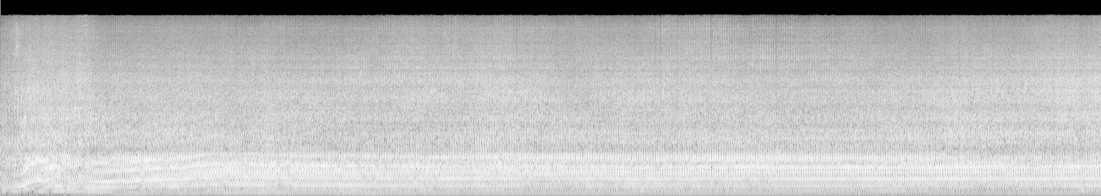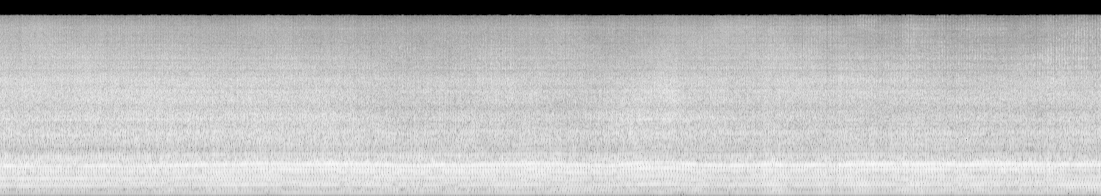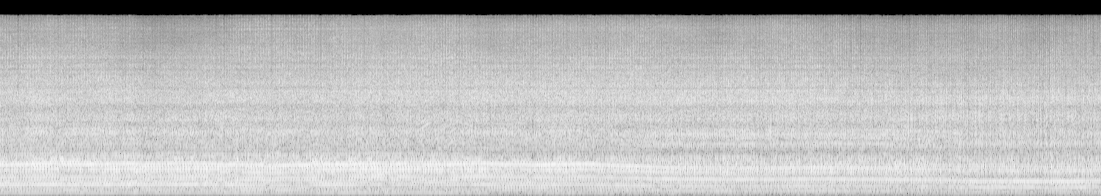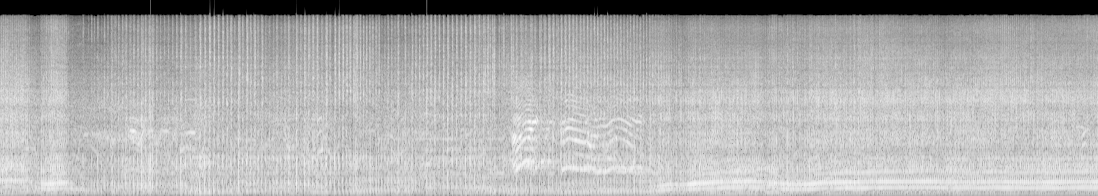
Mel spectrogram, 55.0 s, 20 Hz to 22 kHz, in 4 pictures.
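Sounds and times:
dragster engine revving high: 0.0 - 55.0.

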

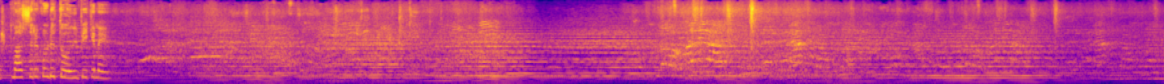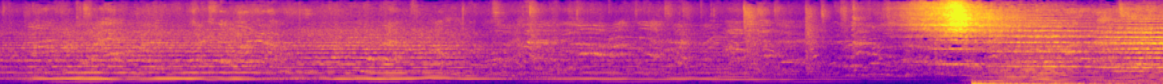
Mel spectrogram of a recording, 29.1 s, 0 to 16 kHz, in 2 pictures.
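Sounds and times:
children's voices chattering: 0.0 - 29.0
film music with sustained notes: 0.0 - 29.0.

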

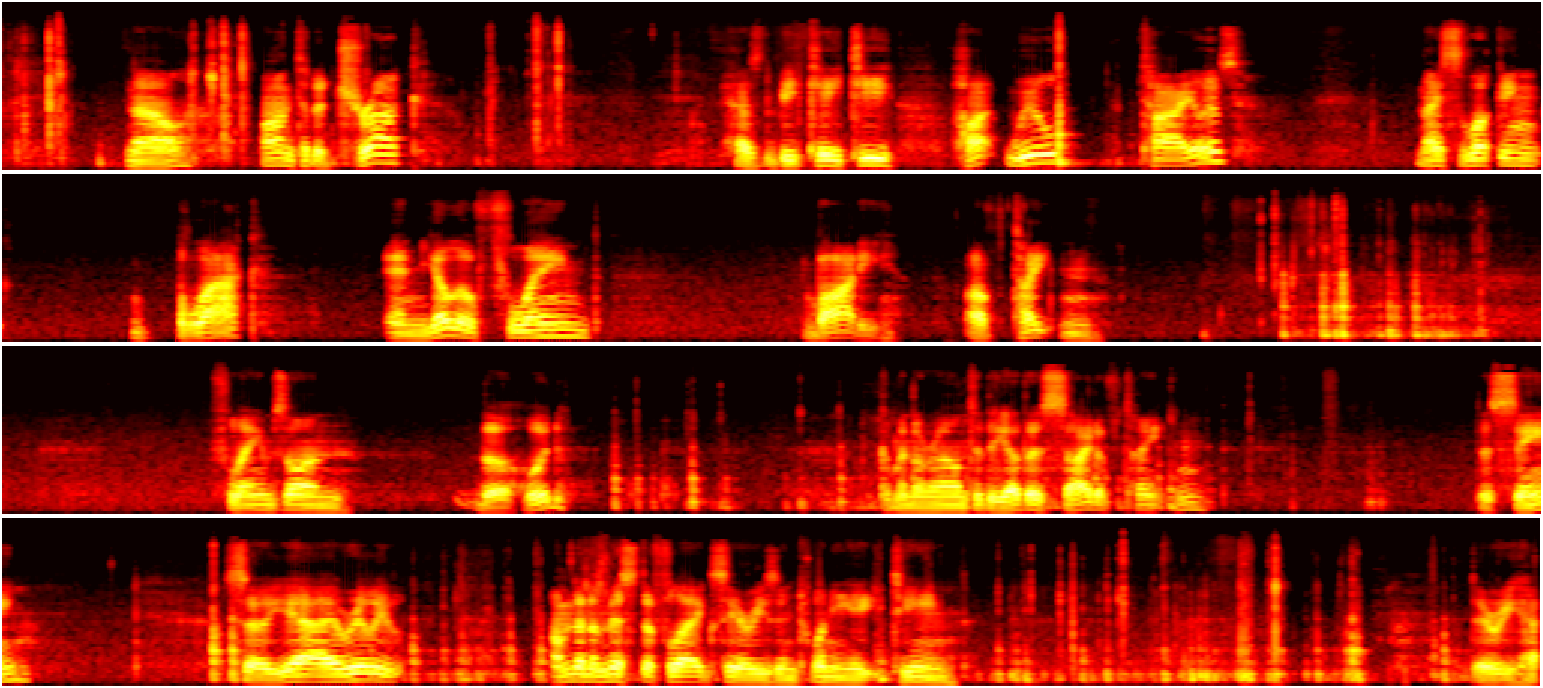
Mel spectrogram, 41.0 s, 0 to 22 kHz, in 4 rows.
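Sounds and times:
plastic clicks and taps: 24.6 - 26.4, 37.4 - 40.6.

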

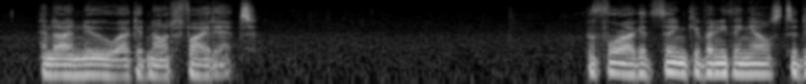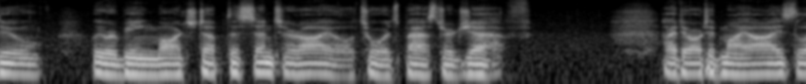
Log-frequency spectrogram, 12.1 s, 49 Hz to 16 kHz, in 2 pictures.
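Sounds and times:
rain patter: 0.0 - 12.0
narration: 0.3 - 2.0, 4.4 - 10.1, 10.7 - 12.0.

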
